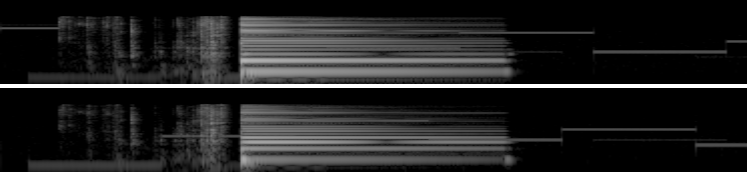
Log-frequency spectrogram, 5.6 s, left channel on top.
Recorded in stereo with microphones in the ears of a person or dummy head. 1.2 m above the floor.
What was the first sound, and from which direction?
Keys jangling, 40° left (ahead or behind).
